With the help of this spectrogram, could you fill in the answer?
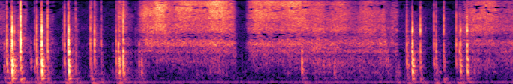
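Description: Short nails tap and scratch the front of a small cardboard gift box holding three hand cream tubes behind a clear plastic window. A run of quick, dry taps gives way to a steady, bright scratching, then another burst of taps at the end.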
